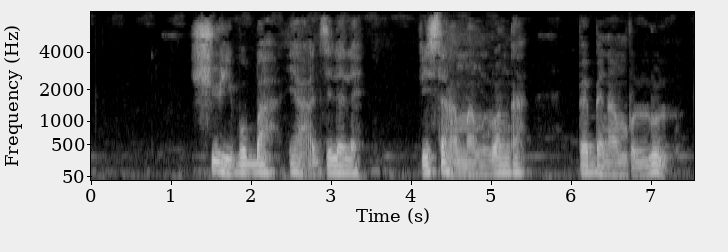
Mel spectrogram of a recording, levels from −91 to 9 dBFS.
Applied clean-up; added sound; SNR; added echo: none; none; none; none.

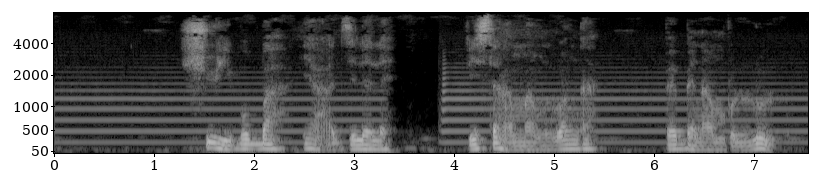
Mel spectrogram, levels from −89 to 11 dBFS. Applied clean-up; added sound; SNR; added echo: none; Trumpet; 15 dB; none.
